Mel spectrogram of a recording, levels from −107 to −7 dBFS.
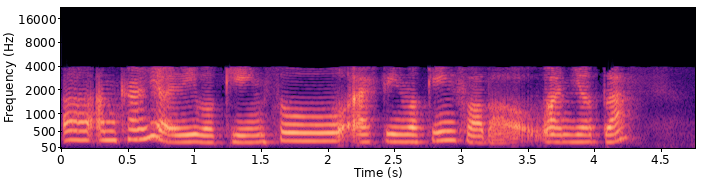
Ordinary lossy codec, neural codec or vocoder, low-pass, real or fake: AAC, 16 kbps; codec, 24 kHz, 0.9 kbps, DualCodec; 7.2 kHz; fake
